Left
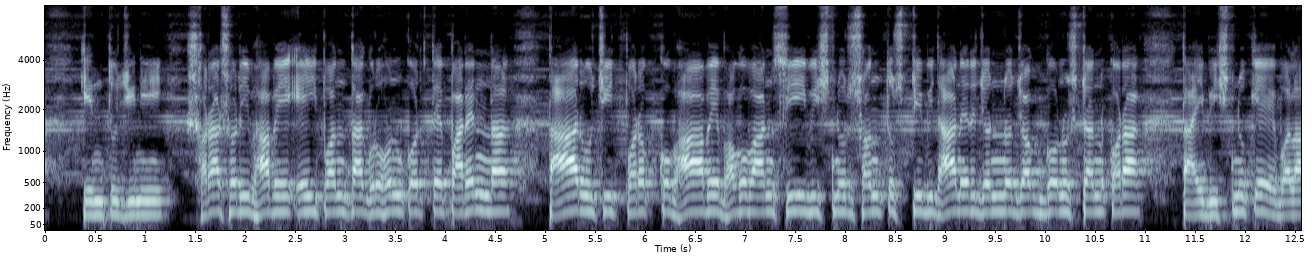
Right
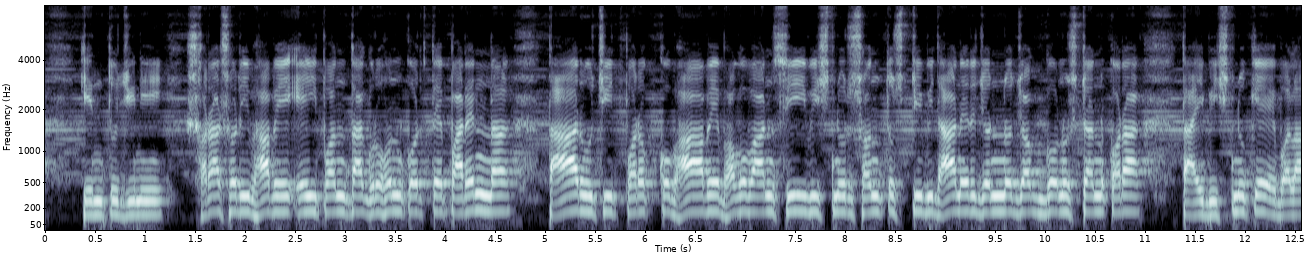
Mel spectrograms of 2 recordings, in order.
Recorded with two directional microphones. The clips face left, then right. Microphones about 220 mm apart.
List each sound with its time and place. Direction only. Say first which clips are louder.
0.3 s speech: right 4 dB; 45° right (ahead or behind)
